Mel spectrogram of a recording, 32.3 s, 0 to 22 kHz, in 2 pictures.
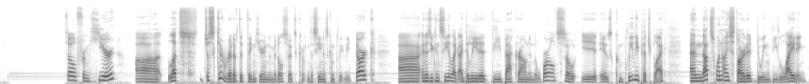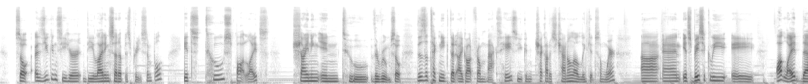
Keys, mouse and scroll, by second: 0.1 ctrl+s, 4.9 click, 6.5-7.0 right drag, 7.0 scroll down 1, 7.0-7.4 middle drag, 7.6 scroll up 2, 7.9-8.3 middle drag, 8.5 ctrl+s, 8.7 shift+middle click, 9.4 ctrl+s, 9.7 middle click, 10.6 middle drag, 10.9-11.4 middle drag, 12.9 middle click, 13.9-14.2 shift+middle drag, 15.4 click, 16.1-17.1 scroll down 3, 17.1 KP_1, 17.6 click, 18.8 click, 20.4-20.7 shift+middle drag, 20.9 scroll up 1, 21.4 click, 21.7 shift+middle drag, 23.6 click, 24.2 click, 24.6 click, 26.4 click, 27.1 click, 29.4 click, 30.1 click.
